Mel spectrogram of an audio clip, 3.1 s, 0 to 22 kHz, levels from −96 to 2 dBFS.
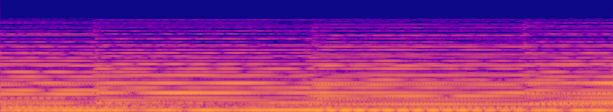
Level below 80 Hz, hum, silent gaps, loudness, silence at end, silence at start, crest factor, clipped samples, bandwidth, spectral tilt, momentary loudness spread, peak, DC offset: -32 dBFS; none; none; -24 LUFS; 0 s; 0 s; 12 dB; under 0.1%; 10 kHz; -6.5 dB/octave; 2 LU; -12 dBFS; under 0.1%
